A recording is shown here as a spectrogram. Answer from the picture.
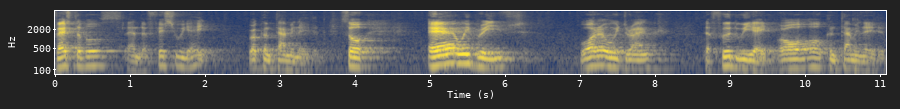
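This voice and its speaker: A man talks with long, frequent pauses and big swings in loudness. The room echo is audible. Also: medium pitch for a man, lively intonation, moderate pace. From Japan. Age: 70s. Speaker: pastor. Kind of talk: lecture. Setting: church. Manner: halting.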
